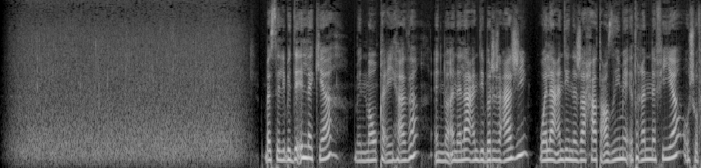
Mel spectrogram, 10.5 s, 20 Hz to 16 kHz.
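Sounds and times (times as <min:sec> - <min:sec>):
steady rain falling outdoors: 0:00.0 - 0:03.8
speech: 0:04.0 - 0:10.5.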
